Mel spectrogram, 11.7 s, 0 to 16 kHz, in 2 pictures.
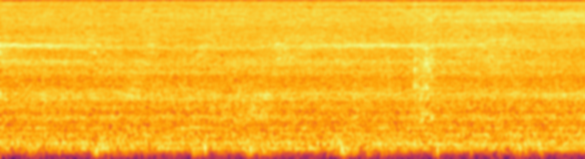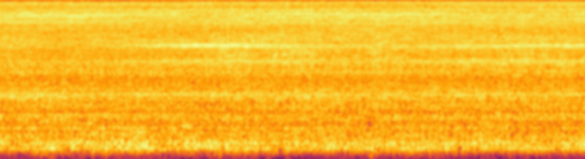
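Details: Camel PSIF-16 (55W) electric fan repaired for noise when spinning (worn shaft and bushing, capacitor replaced): soft steady whir, even hum, no rattle or scraping; normal fan running.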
